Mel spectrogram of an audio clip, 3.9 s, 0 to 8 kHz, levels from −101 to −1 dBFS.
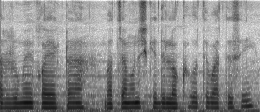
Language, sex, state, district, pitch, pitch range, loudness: Bengali, male, West Bengal, Alipurduar, 125 Hz, 120-125 Hz, -15 LUFS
